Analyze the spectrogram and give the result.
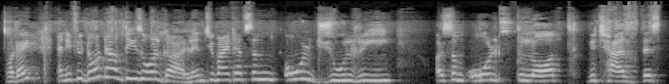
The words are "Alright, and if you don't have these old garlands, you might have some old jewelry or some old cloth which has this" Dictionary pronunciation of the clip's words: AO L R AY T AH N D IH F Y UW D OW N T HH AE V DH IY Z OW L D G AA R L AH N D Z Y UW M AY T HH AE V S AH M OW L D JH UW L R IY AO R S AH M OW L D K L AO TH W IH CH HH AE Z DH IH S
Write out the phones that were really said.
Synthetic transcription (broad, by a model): AO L R AY T AH N D IH F Y UW D OW N T HH AE V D IY Z OW L D G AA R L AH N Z Y UW M AY T HH AE V S AH M OW L D JH UW L R IY AO R S AH M OW L D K L AO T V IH CH HH AE Z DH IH S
